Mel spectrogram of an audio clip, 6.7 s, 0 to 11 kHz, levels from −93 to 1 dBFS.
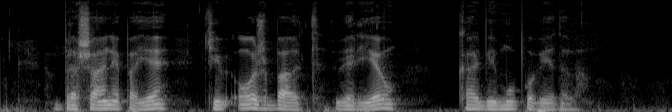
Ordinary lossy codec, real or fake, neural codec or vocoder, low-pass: none; real; none; none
